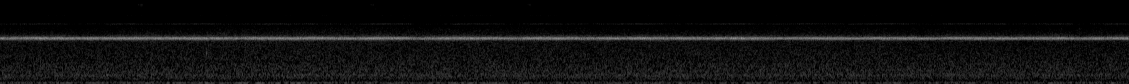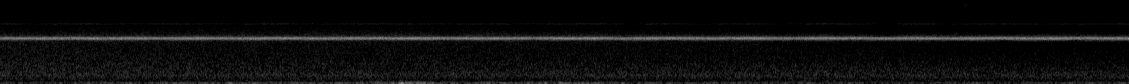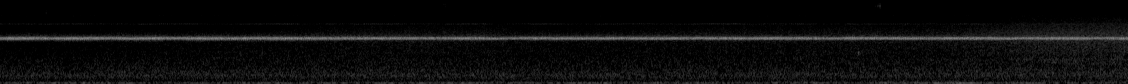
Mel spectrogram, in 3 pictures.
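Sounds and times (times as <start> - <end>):
crickets chirping on a September night: 0.0 - 33.8
wind on a September night: 0.0 - 33.8.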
